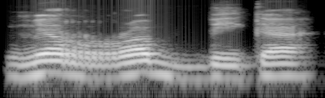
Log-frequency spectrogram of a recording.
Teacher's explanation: پہلی جو ہے نون کی ہے، نون ساکن کے بعد را ہے، دیکھیں را اسی میں سے ہے، را یا لام، تو نون ساکن کے بعد را آ گیا ہے، لہٰذا یہاں پہ ادغام تو ہو رہا ہے، یعنی ایک حرف کو دوسرے حرف میں داخل تو ہم کر رہے ہیں، لیکن را کی وجہ سے غنہ نہیں ہوگا · آواز کو ہم ناک میں لے کے نہیں گئے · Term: ادغام تام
